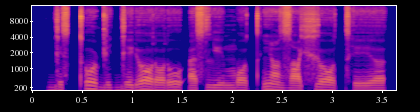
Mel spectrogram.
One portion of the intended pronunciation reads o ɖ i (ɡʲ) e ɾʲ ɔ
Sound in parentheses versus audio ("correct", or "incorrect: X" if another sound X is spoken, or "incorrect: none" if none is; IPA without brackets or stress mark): incorrect: ɡ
